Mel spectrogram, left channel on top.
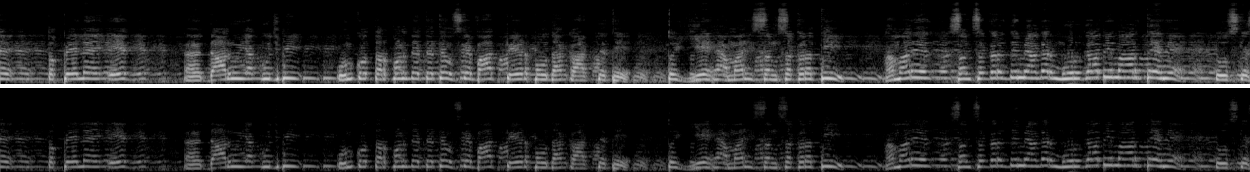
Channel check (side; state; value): right; quieter; 14.1 dB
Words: तो पहले एक दारू या कुछ भी उनको तर्पण देते थे, उसके बाद पेड़ पौधा काटते थे। तो ये है हमारी संस्कृति। हमारे संस्कृति में अगर मुर्गा भी मारते हैं तो उसके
